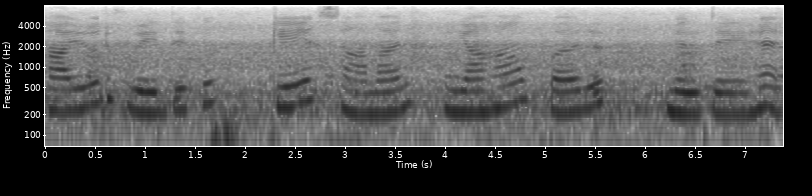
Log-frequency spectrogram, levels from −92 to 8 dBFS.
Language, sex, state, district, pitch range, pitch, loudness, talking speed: Hindi, female, Madhya Pradesh, Umaria, 220-260 Hz, 230 Hz, -15 LUFS, 55 wpm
